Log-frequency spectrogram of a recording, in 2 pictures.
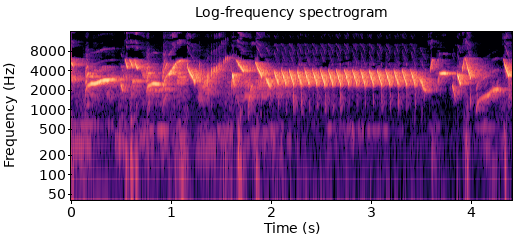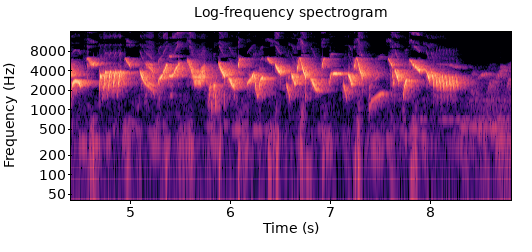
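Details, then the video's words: Canary in lively 'cengkok mewah' song: opening sweeps lead into a long, even rattling trill lasting over a second, then fast swooping chirped phrases and short trills, loud and clear against silence. "kenari gacor cengkok mewah"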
